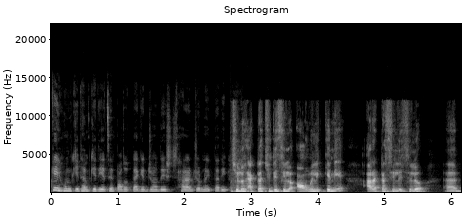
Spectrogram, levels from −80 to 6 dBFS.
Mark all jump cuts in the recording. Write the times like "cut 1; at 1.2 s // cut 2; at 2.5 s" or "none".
cut 1; at 2.7 s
